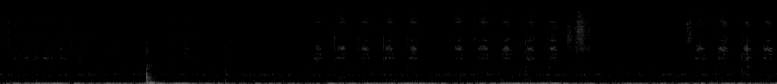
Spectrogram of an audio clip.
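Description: A hand scribbles and scratches a light wooden pencil across a large, flat sheet of white drawing paper taped to a table and bearing a charcoal portrait, while a loose cover sheet lies untouched to the side. Quick, rhythmic bursts of bright, dry scratching come in clusters, broken by a short gap and a soft low knock near the start, then resume steadily to the end.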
